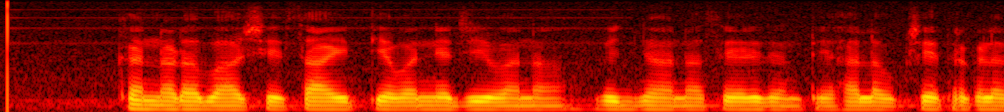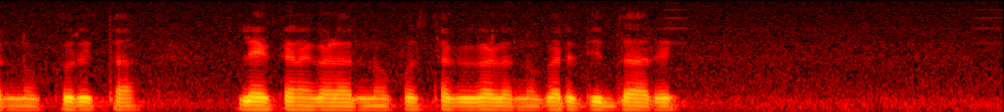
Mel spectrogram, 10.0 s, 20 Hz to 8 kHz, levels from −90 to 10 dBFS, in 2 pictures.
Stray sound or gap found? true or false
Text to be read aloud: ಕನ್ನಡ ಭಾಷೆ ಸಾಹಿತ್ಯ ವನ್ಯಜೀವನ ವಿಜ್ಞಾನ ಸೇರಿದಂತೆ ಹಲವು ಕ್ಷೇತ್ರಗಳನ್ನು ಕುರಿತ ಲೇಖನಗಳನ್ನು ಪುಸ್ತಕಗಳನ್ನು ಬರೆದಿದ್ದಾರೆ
false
